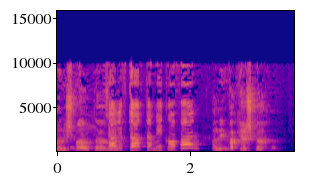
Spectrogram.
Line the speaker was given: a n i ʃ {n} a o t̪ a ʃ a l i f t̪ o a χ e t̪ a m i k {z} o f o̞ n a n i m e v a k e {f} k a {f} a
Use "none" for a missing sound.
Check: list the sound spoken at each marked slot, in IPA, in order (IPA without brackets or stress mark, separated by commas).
m, ʁ, ʃ, χ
